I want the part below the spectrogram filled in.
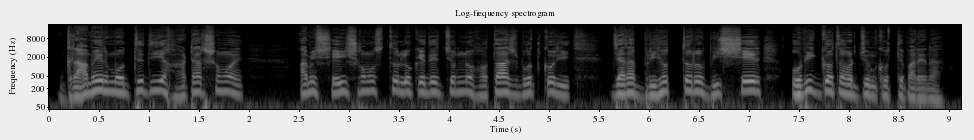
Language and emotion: Bengali, sad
